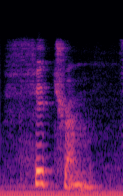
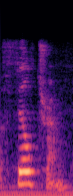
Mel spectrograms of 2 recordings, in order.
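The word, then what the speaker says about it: philtrum: This part of the body underneath the nose is called the fitum. Fitum. It doesn't have an L. No, filtrum. Filtrum. Sorry, I didn't see the L there.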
